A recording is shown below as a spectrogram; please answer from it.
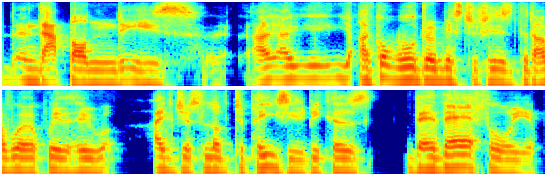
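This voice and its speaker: A man's voice: mid-range voice, darkish tone. A British man speaking casually as an interviewed theatre performer and director, enthusiastic and full of illustrative examples. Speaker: pantomime dame and director being interviewed. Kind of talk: casual interview chat about stage craft.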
